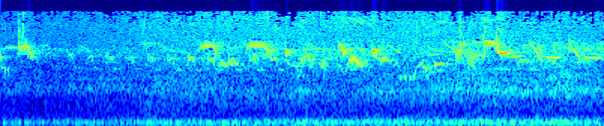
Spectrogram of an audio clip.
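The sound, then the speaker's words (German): An icterine warbler sings a busy run of high, varied chirps and whistles, mimicking a red kite's mewing call, over a steady low rumble of background noise. “Da wieder der Rotmilan.”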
